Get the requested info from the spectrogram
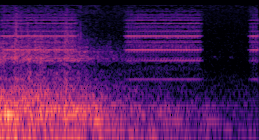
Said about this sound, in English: And of course, this is Locke's alarm clock that he woke to.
